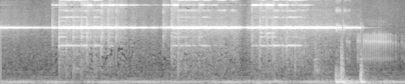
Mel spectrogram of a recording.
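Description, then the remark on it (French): A bright electric doorbell at the front door of a house rings in three long, sustained bursts, a steady high metallic tone with harmonics, followed by a couple of low knocking thuds at the end. “Sonne à la porte.”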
